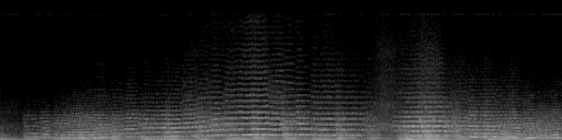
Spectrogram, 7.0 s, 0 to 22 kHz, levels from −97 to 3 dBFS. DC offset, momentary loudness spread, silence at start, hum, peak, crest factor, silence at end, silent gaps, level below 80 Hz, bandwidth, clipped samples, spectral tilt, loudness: under 0.1%; 12 LU; 0 s; none; -22 dBFS; 18 dB; 0 s; none; -58 dBFS; 19 kHz; under 0.1%; -5.5 dB/octave; -40 LUFS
